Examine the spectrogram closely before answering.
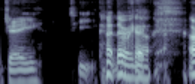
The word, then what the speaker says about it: JT: It's pronounced JT.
